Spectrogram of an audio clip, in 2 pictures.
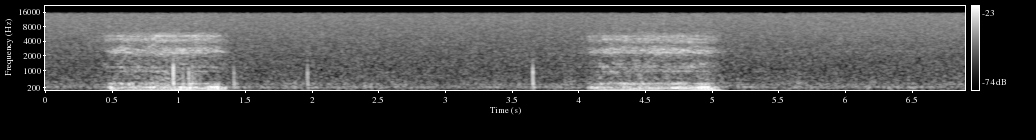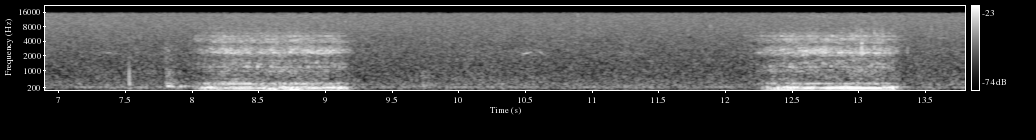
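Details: Sleeping female dog that snores loudly and wakes herself up: four loud, rough snores at regular intervals, about 17 breaths a minute, over steady room hiss; snoring.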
